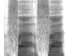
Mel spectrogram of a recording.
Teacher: ফা স্পষ্ট, আওয়াজ বাতাস থাকবে, ফ্যাঁসফ্যাঁসে ফা ফা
